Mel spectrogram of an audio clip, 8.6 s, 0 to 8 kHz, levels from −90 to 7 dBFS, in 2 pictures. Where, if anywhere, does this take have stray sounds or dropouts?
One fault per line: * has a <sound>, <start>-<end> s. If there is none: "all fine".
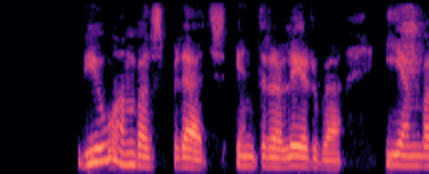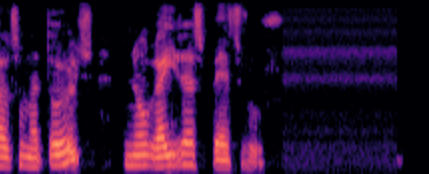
all fine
